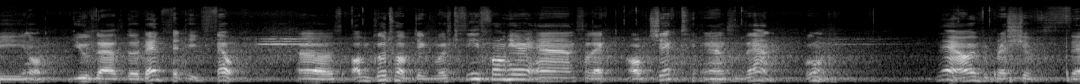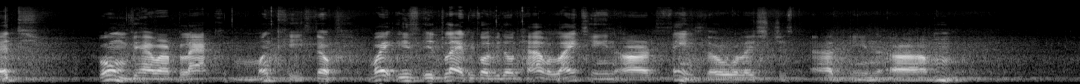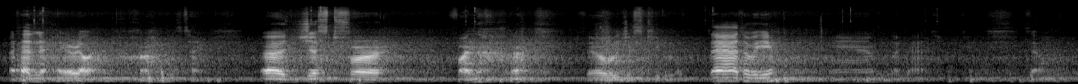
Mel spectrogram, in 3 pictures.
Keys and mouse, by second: 3.4-5.3 drag, 6.2-8.0 drag, 9.5-11.2 middle drag, 10.7 shift+z, 13.0 middle click, 15.2 shift+z, 16.2 shift+a, 23.0 q, 23.6 g, 25.0 r, 26.4 s, 29.3 g, 30.1 r, 31.0 q, 31.9 shift+z.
